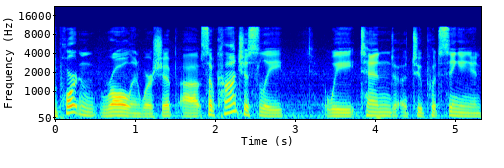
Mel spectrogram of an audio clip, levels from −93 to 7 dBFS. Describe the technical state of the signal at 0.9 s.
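Nothing is wrong with the signal at 0.9 s; the audio is intact at that moment.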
